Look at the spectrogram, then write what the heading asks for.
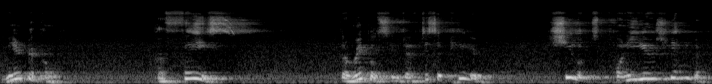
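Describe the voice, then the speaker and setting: A man playing a gentle, consoling, wonderstruck young fiancé in an old-time radio play. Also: sits high, very animated, measured pace, long pauses. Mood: awed wonder. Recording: echoey hall, distant microphone.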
